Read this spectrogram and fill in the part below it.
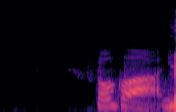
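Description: A woman speaks sharply.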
